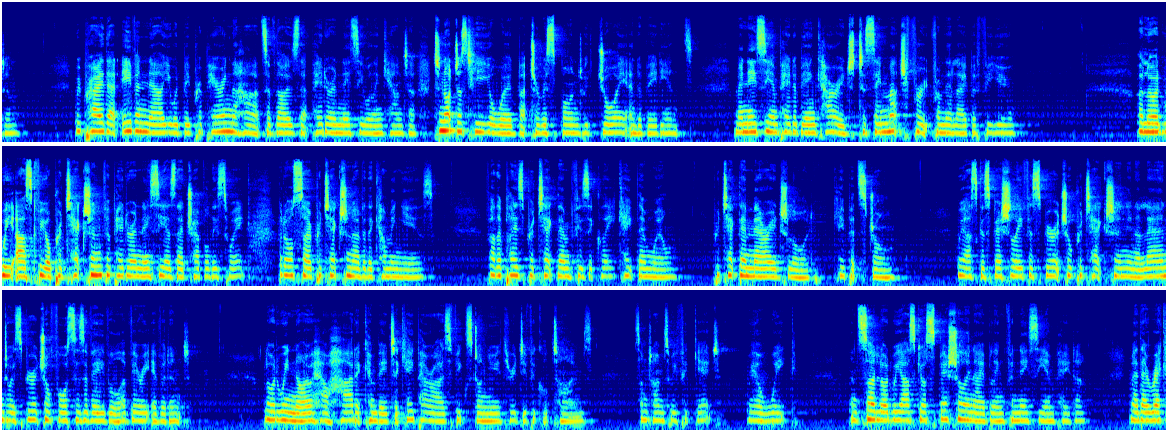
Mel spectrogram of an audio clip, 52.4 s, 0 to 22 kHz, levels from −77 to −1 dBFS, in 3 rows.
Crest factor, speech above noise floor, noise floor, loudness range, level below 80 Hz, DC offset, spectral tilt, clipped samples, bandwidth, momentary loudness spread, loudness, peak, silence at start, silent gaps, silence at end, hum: 20 dB; 35 dB; -61 dBFS; 7 LU; -52 dBFS; under 0.1%; -4 dB/octave; under 0.1%; 16 kHz; 13 LU; -25 LUFS; -6 dBFS; 0 s; none; 0 s; none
